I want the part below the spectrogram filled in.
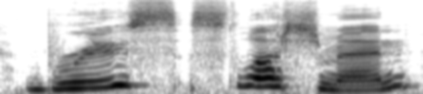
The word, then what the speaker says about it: Bruce Schlesman: And to help us break it all down today, we have an awesome guest with us, Bruce Schlesman.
